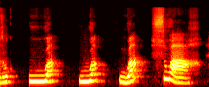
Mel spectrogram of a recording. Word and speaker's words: soir: Уа, уа, уа, soir. Это «г» на конце, на самом деле оно не «р», оно очень глухое, его даже опускают, его кто-то даже не слышит.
